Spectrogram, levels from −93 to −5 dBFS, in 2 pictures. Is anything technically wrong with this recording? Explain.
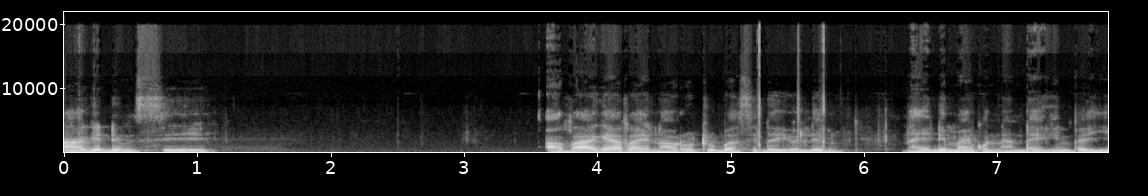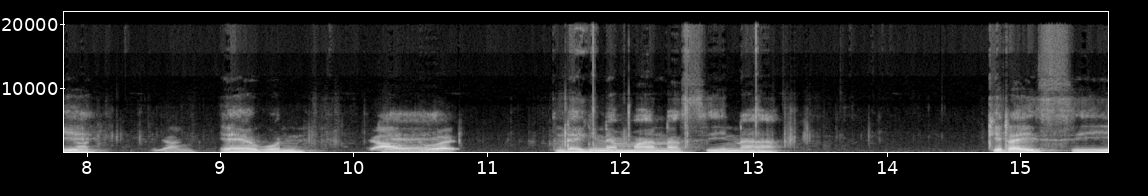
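Yes, there are two kinds of fault in this speech.

Echo leak: from 0.54 to 0.72 s and again from 1.10 to 1.71 s, a faint, delayed copy of the speech trails behind it, lagging by about 0.48 s and sitting roughly 30 to 35 dB below the main signal. It sounds like a ghost of the talker returning half a second late. The likely cause is a far end playing the call over a loudspeaker whose echo canceller let part of that sound back into its microphone and onto the line.

Speech suppressed in double talk: from 6.86 to 8.60 s, then briefly at 9.70 to 9.87 s and 10.08 to 10.19 s, the talker's level sinks sharply and parts of the speech drop out. The deepest dips are about 30 dB in the first two stretches and about 20 dB in the last, with the first stretch affected for around one and a half seconds in total. This likely happens because both sides spoke at once, and the echo canceller, unable to tell real speech from loudspeaker echo, turned everything down.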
